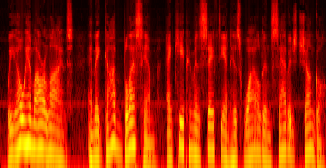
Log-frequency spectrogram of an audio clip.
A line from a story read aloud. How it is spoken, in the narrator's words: cried the girl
